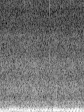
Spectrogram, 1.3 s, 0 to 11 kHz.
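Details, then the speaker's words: Omron HEM-7320 digital automatic upper-arm blood pressure monitor: steady low motor hum as the arm cuff inflates after pressing start; reading 118/85 mmHg, pulse 79; blood pressure cuff inflation. "to start treating the blood pressure you just simply need to push this start and stop control function again"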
